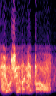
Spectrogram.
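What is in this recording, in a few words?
Serbian player killed enemy mood low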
